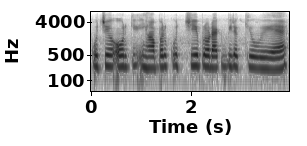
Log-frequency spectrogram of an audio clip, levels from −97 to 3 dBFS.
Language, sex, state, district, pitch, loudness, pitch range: Hindi, female, Uttar Pradesh, Shamli, 245 Hz, -18 LUFS, 230-255 Hz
